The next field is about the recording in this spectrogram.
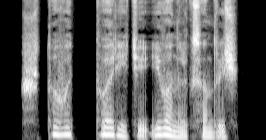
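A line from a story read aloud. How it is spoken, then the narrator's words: Woman's whispered question. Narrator (Russian): спросила женщина шепотом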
